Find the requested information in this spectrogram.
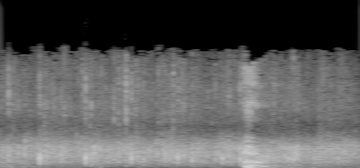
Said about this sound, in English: And I wish somebody would clap their hands and say amen.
